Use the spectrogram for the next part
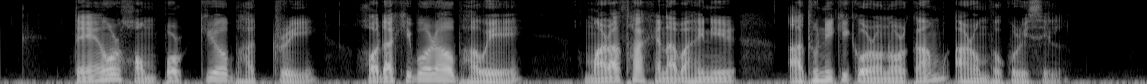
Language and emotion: Assamese, neutral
